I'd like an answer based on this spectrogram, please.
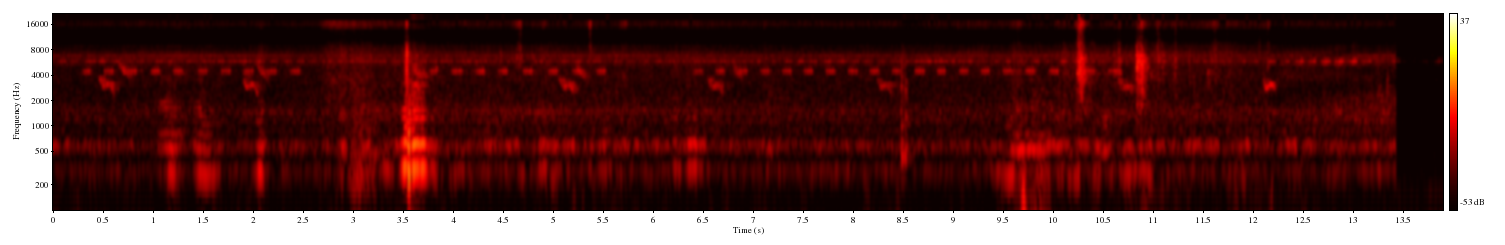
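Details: Honey bees at a honey bee centre in Aceh, Indonesia, humming in a continuous low buzz that rises sharply in one loud pass near four seconds, with rows of quick high ticks and a few thin chirps overhead.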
